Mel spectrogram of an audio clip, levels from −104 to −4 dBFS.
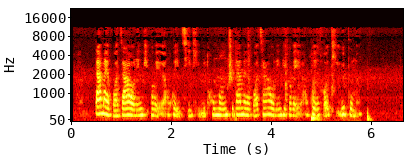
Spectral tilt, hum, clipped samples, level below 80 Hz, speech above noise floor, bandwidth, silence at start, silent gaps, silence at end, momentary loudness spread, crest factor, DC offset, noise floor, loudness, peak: -6 dB/octave; none; under 0.1%; -46 dBFS; 36 dB; 11.5 kHz; 0.5 s; none; 0.65 s; 14 LU; 20 dB; under 0.1%; -58 dBFS; -22 LUFS; -2 dBFS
